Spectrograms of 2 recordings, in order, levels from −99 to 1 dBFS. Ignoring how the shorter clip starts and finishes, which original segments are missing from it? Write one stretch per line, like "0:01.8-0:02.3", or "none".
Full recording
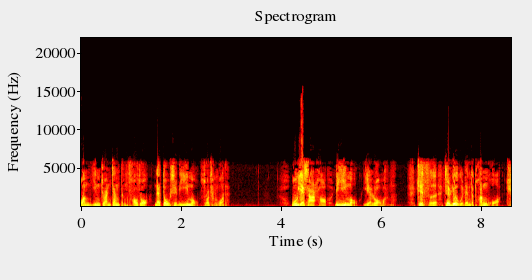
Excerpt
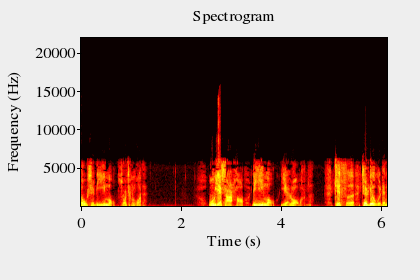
none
